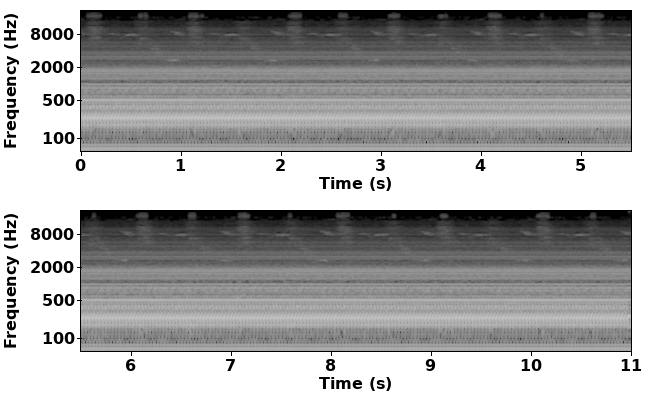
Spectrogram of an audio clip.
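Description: Loud, steady, rapidly repeating mechanical buzzing and droning of an MRI scanner running a head scan.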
